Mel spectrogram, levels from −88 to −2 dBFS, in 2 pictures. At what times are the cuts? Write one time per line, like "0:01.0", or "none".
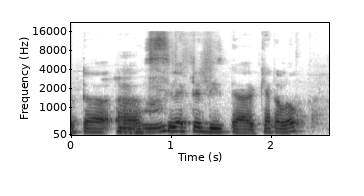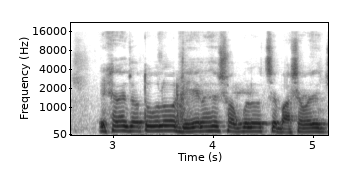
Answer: none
